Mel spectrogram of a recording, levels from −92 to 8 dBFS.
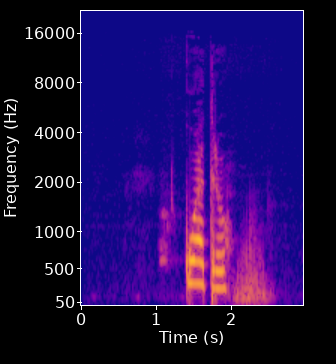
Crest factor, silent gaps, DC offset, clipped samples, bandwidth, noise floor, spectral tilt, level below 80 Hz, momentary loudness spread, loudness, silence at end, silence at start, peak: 18 dB; none; under 0.1%; under 0.1%; 11.5 kHz; -72 dBFS; -8 dB/octave; -50 dBFS; 23 LU; -15 LUFS; 0.5 s; 1.4 s; -2 dBFS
